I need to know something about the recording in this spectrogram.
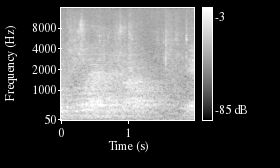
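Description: Congregation reciting a psalm verse together, many voices speaking in unison. The voices ease off briefly about a second and a half in, then pick up again.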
